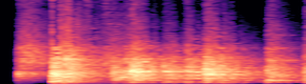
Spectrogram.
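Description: Homemade spring-powered airsoft shotgun firing a buckshot load of BBs: a sudden snap, then a burst of clattering and several sharp knocks as the shot strikes the milk jug and cans and scatters, with ringing that dies away.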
